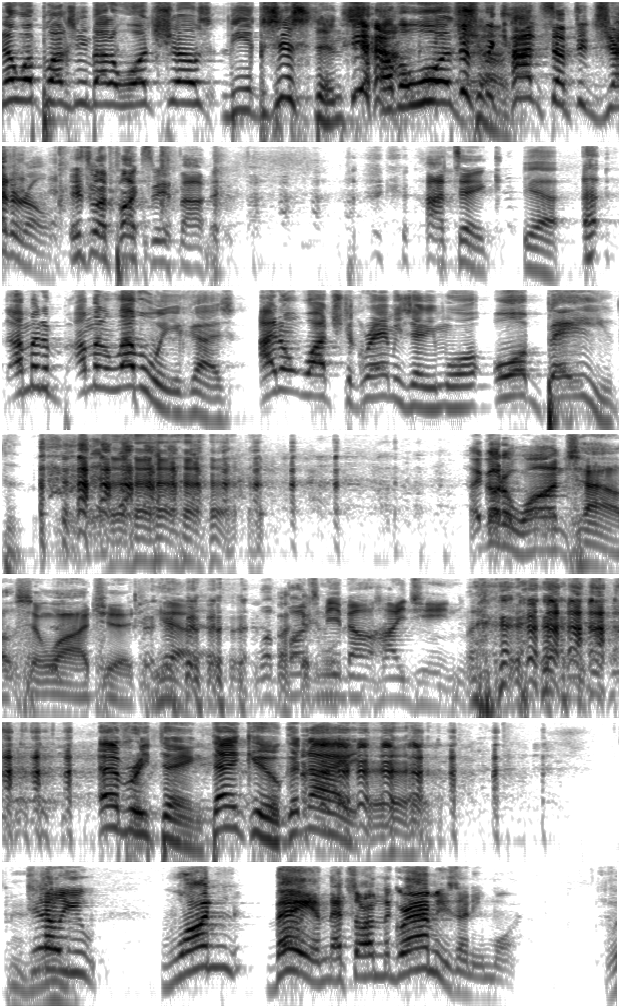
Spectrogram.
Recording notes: The Uncle Rico Show LIVE from DabbleCon!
